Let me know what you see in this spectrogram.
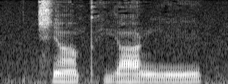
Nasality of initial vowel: nasal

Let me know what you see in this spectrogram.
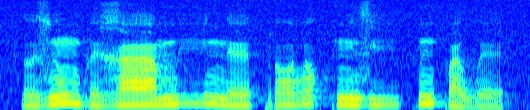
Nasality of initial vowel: oral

